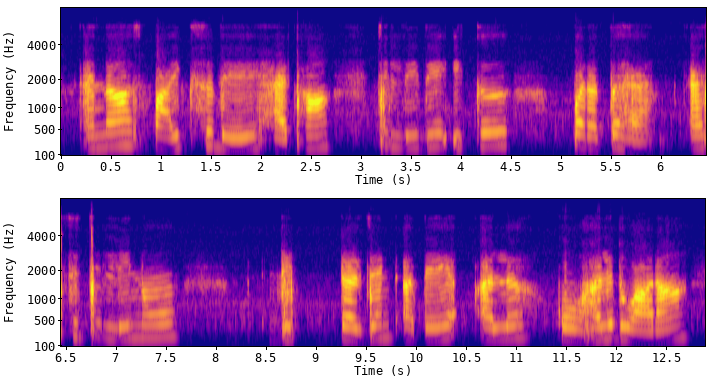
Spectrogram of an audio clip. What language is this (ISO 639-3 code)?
pan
